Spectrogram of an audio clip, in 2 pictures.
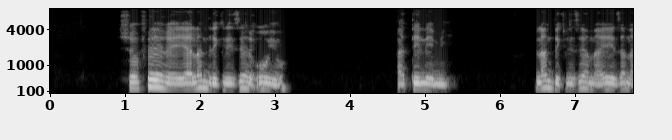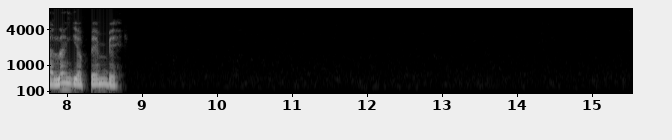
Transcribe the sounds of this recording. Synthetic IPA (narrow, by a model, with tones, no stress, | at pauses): ʃo˨fɛ˦ʁe˨ja˨lã˦nde˨kʁi˨zɛ˦ʁʔo˦jo˦ | a˨tɛ˦lɛ˦mi˦ | la˦ndde˨kʁi˨zɛ˦ʁna˨je˦e˨za˦na˨la˦ŋɡi˨ja˨pɛ˦mbɛ˦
